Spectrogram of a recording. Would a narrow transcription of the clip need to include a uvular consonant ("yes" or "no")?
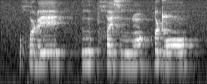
yes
